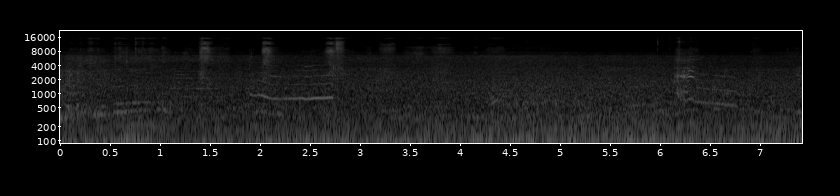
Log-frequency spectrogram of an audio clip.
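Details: Park-dwelling stray cat, one of a large group sheltering in a small park: a thin, drawn-out mewing tone around the middle, with fainter short calls later, set against constant low background hum.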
